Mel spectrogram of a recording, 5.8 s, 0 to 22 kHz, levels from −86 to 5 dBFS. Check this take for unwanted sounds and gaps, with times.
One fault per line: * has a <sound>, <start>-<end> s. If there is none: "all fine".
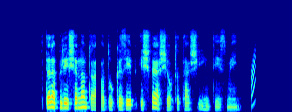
* has a dropout, 1.9-2.0 s
* has a chirp, 5.0-5.1 s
